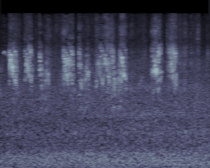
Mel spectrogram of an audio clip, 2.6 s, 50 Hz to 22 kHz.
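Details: Sparrows arriving to be fed at a Tenmangū shrine, 25 November 2020: soft, high chirps in small bursts roughly every half second, somewhat muffled over a low background hum.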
